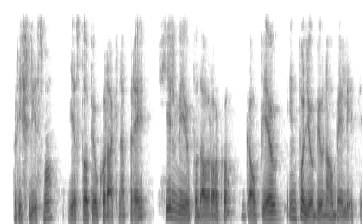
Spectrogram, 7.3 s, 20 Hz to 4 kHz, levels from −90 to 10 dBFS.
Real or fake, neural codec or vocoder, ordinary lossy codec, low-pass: real; none; none; 3.6 kHz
